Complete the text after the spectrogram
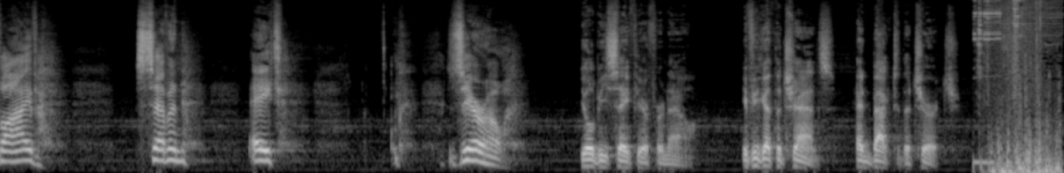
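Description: A man speaks anxiously up close.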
